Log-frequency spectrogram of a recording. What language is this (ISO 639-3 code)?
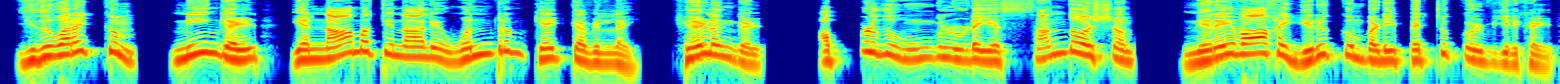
tam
